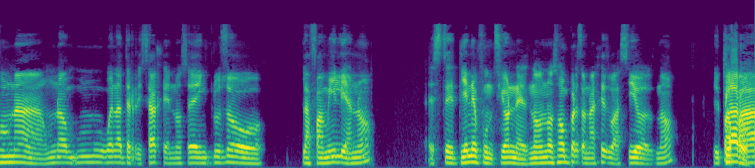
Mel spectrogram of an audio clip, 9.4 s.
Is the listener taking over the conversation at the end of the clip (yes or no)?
no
